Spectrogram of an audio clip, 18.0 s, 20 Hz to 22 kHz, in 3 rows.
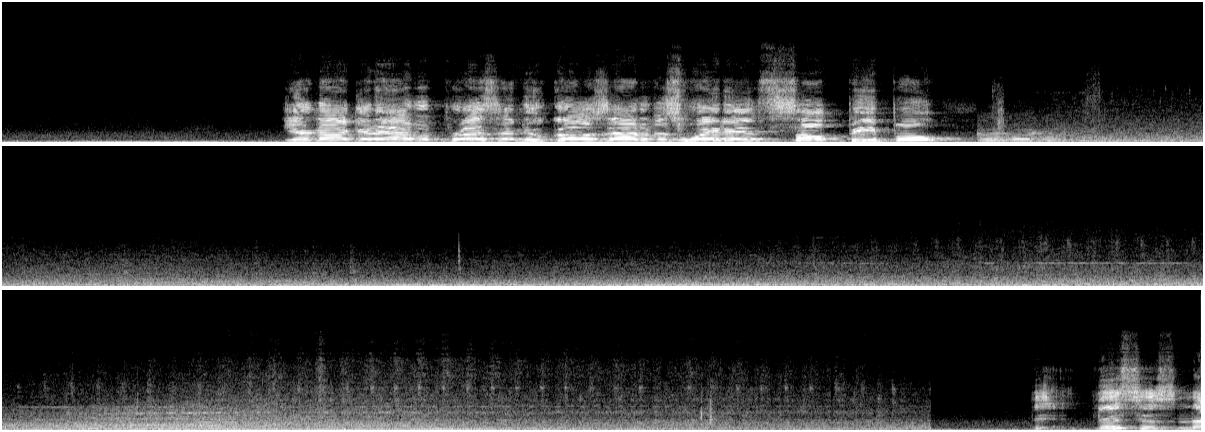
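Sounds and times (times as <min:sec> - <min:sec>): low hum: 0:04.8 - 0:17.5
traffic noise: 0:04.9 - 0:17.2.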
